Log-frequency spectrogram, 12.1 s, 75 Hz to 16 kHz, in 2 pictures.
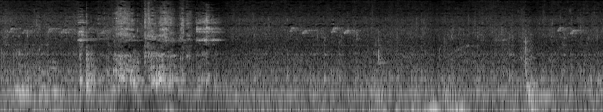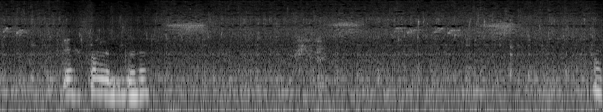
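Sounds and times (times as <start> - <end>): low sizzle of frying paste: 0.0 - 12.0
metal spoon scraping a pot: 0.8 - 2.3.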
